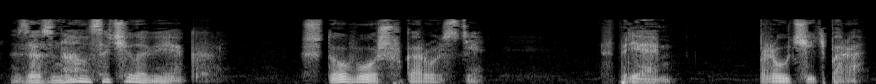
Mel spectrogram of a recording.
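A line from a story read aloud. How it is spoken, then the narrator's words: Thoughtful whisper. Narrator (Russian): Федосеич прошептал как бы в раздумье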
